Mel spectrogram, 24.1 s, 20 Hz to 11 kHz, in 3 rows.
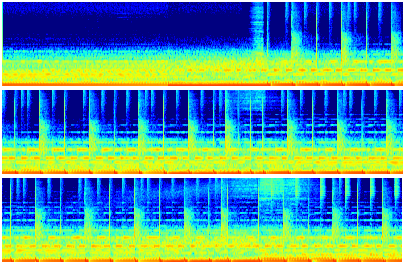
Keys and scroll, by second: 0.0 super+Right, 1.0 super+d, 1.9 super+Left, 2.3 shift+Right, 2.6 super+d, 3.3 super+Left, 3.6 shift+Right, 4.7 super+d, 5.3 shift+super+Right, 5.5 shift+Left, 7.3 super+Right, 8.0 super+d, 8.8 shift+super+Left, 9.3 super+d, 9.9 shift+super+Left, 10.4 super+d, 11.6 shift+super+Left, 11.7 shift+Right, 11.9 super+d, 13.4 super+Left, 14.4 super+d, 14.9 super+Right, 15.2 shift+Left, 15.8 super+d, 16.9 shift+Left, 17.3 shift+super+d, 19.0 shift+super+Right, 19.4 shift+Left, 19.6 super+d, 20.6 shift+super+Left, 21.0 shift+Right, 21.9 super+d, 22.5 shift+super+Left, 23.2 super+d.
